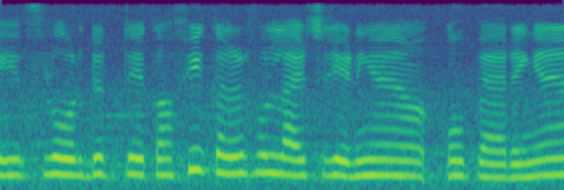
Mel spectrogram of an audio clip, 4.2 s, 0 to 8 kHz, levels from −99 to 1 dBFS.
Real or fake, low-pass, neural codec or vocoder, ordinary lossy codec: real; 7.2 kHz; none; none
